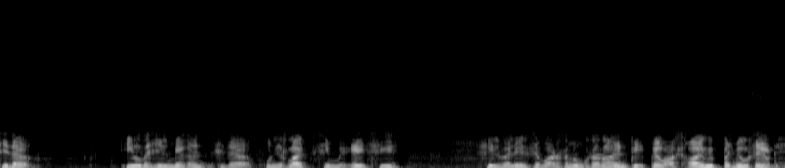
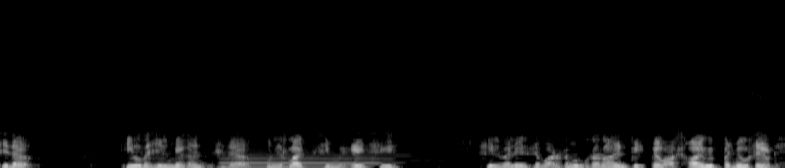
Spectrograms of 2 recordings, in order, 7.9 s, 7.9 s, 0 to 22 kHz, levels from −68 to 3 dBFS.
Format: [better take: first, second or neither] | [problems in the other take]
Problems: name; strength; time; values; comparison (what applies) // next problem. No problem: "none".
first | noise reduction (classical method Wiener filter)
